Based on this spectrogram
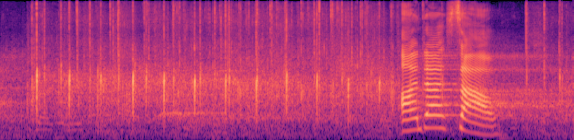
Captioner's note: audience applauding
